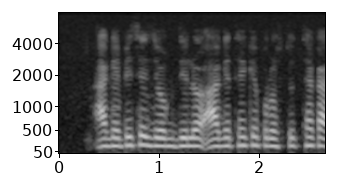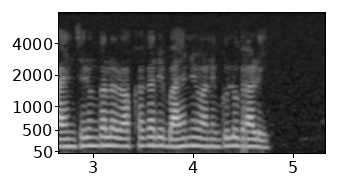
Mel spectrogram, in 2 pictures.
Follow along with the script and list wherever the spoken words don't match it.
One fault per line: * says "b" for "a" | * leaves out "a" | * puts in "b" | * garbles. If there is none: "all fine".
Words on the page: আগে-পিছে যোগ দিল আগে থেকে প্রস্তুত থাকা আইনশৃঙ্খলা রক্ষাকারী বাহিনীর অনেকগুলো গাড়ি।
all fine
